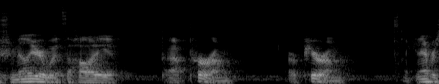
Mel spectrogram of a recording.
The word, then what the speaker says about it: Purim: So Haman, who, if you know anything about Jewish traditions or holidays, if you're familiar with the holiday of Purim or Purim, I can never say it right.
